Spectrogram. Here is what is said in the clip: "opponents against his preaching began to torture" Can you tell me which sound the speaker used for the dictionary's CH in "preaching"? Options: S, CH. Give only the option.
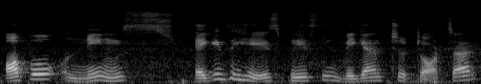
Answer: S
